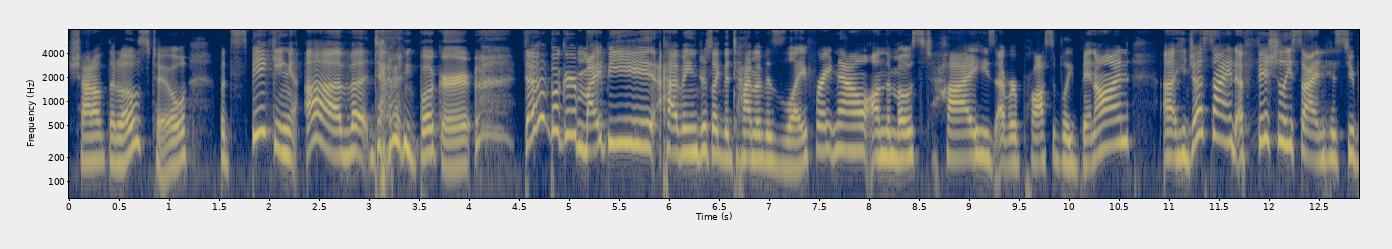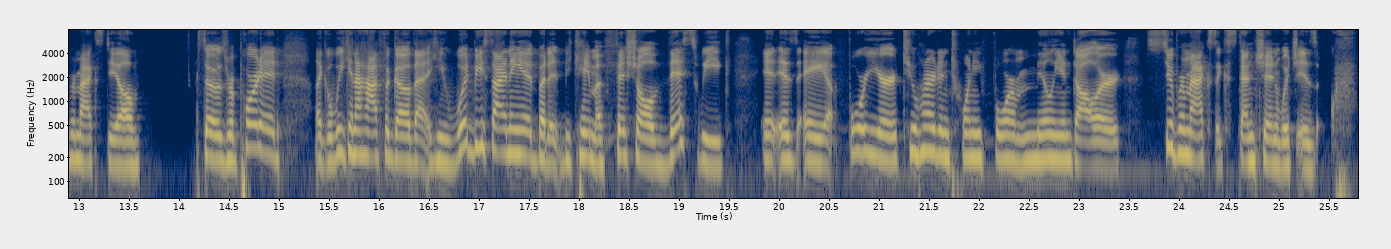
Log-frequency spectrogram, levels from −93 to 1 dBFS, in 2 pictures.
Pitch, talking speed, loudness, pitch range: 200 Hz, 180 wpm, -23 LUFS, 180-235 Hz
